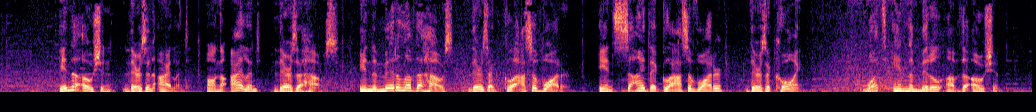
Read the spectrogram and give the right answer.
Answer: The correct answer is simple, the letter E.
